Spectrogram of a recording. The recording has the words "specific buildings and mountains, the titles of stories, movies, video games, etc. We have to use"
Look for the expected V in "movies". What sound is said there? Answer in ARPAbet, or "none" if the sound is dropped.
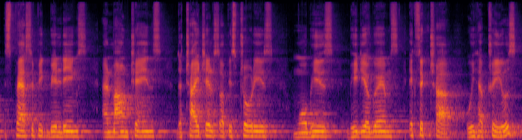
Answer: B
